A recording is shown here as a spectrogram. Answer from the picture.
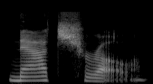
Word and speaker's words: natural: instead of saying natural the tur becomes CH natural so it's kind of pronounced more like this kind of like natural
